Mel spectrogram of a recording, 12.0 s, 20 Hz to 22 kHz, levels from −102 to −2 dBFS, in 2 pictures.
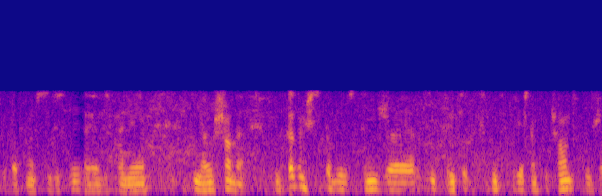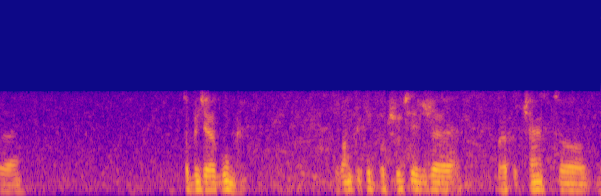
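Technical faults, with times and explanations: Throughout, noise suppressor artifacts: the suppressor pulls the room noise, which sits only about 9 dB under the speech, down by about 20 dB wherever it judges a band to be steady noise. The background dips between phrases and swells back under them.
0.01–1.72 s, 1.93–3.91 s, 4.14–6.27 s, 7.87–8.5 s, 9.35–10.35 s, 11.01–11.66 s and 11.87–12.03 s, speech cut by the noise suppressor: in each stretch the suppressor mistakes quieter bits of speech for noise and drops them by about 16 to 22 dB. Soft consonants and word tails sound swallowed, adding up to roughly 1 to 1.5 seconds in the longer stretches.
0.76–0.94 s and 10.52–10.63 s, lost AMR speech frames: about 80 ms of audio goes missing each time, which fits a run of four 20 ms frames failing. The decoder stretches the last good sound with falling gain, so it smears and fades out, then comes back a bit weak and rough.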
